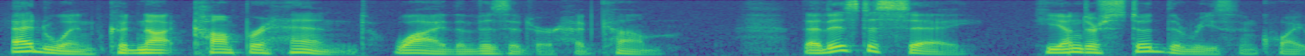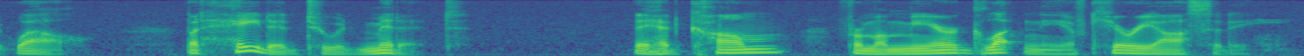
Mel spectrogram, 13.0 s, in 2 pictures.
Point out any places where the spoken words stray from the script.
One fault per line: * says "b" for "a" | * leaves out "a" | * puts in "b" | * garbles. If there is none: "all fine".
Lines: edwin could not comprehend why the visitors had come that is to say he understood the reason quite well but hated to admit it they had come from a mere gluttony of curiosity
* says "visitor" for "visitors"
